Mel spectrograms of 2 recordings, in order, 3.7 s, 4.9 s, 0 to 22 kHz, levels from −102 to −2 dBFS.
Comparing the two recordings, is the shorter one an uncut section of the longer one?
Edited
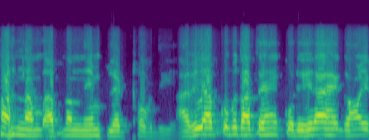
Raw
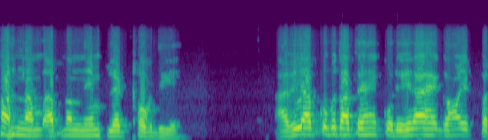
no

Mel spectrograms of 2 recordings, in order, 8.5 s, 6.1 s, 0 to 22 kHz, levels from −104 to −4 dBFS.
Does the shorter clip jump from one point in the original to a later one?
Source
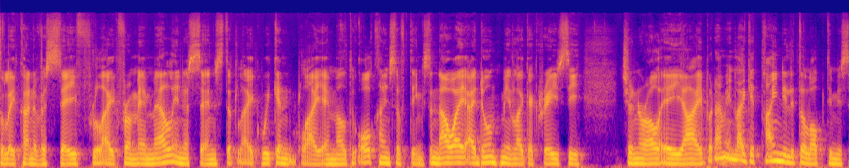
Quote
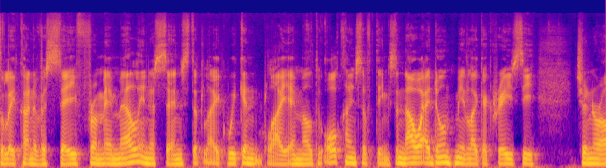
yes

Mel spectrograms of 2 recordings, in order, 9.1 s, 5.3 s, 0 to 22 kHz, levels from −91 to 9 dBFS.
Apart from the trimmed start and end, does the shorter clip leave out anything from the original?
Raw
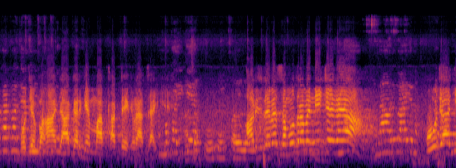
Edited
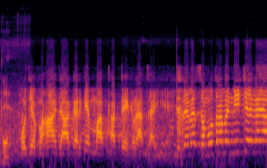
yes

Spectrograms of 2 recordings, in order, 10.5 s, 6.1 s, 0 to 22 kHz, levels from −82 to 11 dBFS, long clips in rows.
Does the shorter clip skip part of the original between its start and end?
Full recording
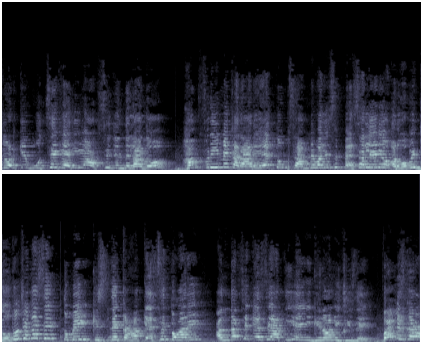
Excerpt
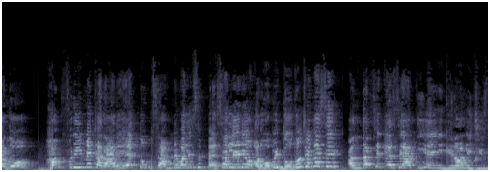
yes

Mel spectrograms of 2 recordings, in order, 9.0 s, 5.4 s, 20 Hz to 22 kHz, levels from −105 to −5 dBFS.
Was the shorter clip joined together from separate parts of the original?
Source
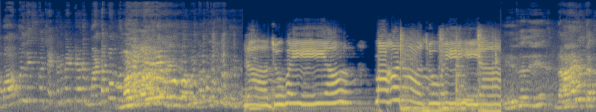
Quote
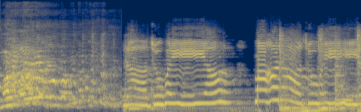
no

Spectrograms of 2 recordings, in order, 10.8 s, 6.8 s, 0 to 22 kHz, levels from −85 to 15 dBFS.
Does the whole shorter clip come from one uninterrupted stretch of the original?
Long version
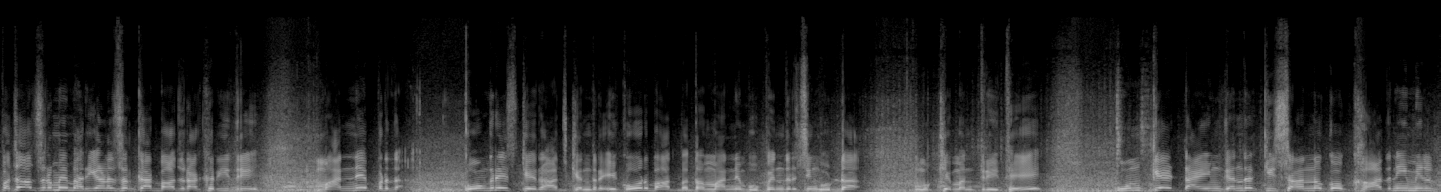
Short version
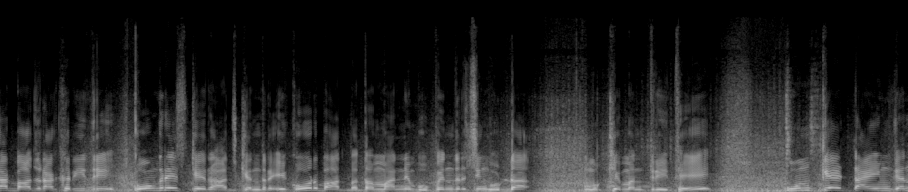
no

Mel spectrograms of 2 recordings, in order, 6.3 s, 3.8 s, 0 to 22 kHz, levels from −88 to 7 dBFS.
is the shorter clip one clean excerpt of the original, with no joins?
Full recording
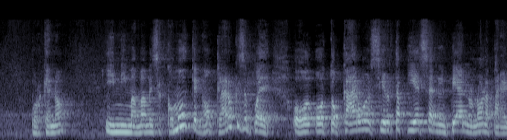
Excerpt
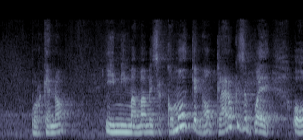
yes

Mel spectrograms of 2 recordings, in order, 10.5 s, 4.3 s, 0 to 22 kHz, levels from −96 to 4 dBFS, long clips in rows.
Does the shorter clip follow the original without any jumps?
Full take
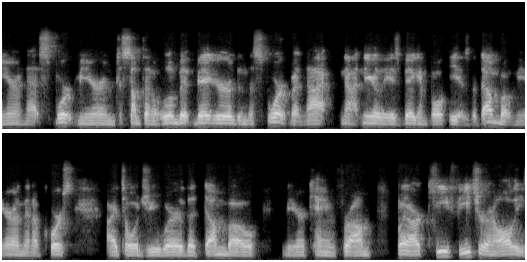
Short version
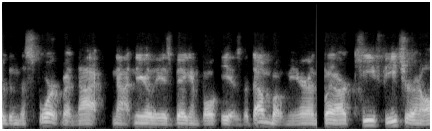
no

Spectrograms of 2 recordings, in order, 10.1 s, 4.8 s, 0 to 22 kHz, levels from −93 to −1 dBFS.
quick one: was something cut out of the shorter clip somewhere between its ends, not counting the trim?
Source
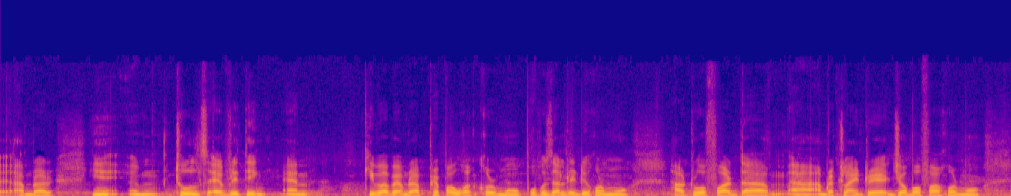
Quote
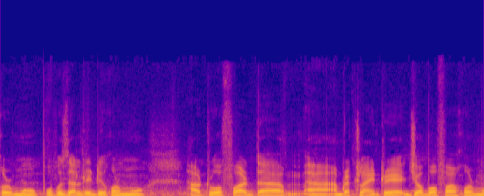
no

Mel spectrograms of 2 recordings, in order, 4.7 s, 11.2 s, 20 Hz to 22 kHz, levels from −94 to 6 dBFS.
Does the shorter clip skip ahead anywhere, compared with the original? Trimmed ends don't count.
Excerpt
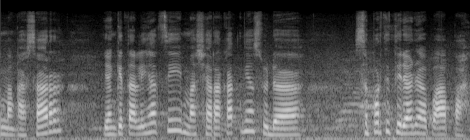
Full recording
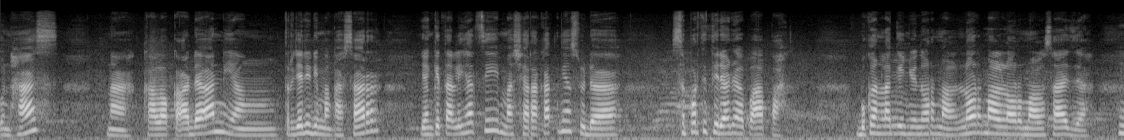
no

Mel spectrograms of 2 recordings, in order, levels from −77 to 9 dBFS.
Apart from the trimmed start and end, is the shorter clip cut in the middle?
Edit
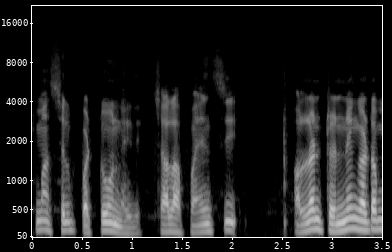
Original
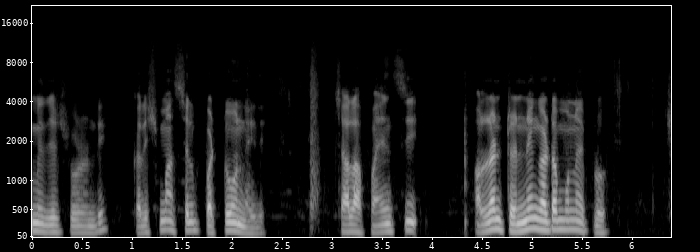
yes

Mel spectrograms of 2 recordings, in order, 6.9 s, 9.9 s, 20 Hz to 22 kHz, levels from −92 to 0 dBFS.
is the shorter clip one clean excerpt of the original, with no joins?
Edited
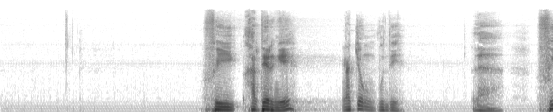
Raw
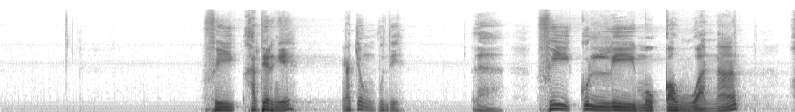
yes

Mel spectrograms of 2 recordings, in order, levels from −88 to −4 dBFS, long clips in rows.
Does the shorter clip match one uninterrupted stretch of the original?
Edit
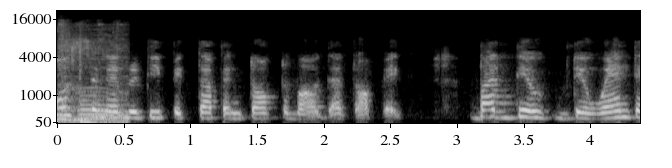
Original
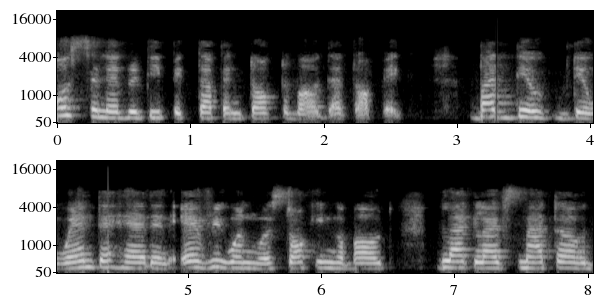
yes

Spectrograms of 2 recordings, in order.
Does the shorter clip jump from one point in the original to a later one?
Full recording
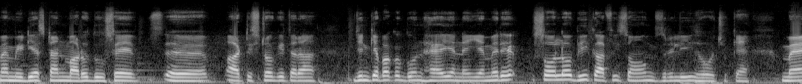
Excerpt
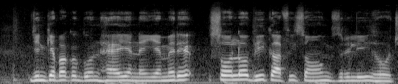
no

